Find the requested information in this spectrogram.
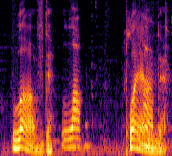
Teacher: love you can tell that it's uh voiced loved Lov planed see how it's voiced there vibration in the throat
